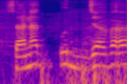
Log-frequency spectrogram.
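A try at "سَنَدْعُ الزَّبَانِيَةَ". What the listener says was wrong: সানাদউ জাবা, জা, এই জা অক্ষরটি জিমের মতো উচ্চারণ হয়ে গিয়ে জাবানিয়া হয়ে গেছে। সানাদউ জাবা, জা, সিটি মারার মতন আওয়াজ হবে, জা।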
